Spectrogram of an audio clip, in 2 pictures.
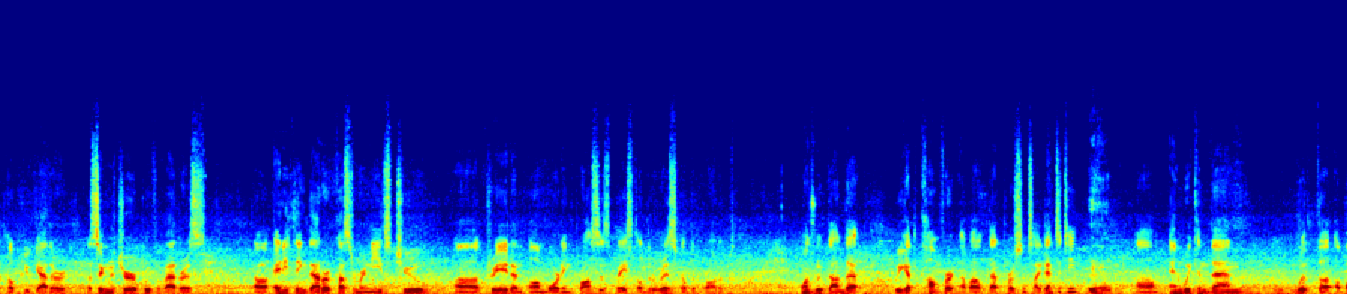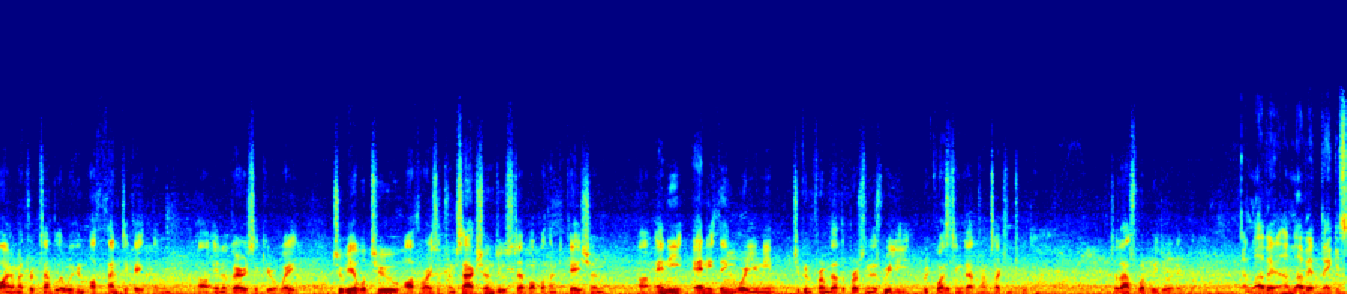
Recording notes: Recorded at Money 20/20 in October 2022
